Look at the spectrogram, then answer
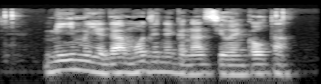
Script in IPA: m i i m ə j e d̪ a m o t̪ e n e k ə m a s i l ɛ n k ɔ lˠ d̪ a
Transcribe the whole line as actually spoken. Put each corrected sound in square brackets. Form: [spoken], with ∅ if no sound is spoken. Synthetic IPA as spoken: m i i m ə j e d̪ a m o [d̪] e n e [ɡ] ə [n] a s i l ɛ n k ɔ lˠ [t̪] a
